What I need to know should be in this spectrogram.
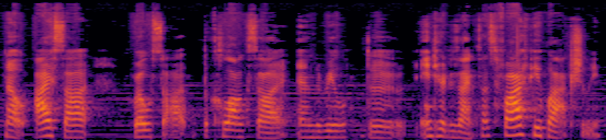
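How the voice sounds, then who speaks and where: A woman's voice: fairly low pitch, brisk, a bit bright, soft background music. A woman hosting a gaming video, reading visual novel narration aloud in a dramatic storytelling way with playful asides.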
